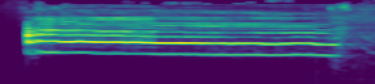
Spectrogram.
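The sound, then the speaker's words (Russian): A person voices a single sustained, high-pitched scream as a demonstration of a heart-rending scream, loud and steady for about a second and a half before cutting off abruptly, with no other sound around it. “продемонстрируйте душераздирающий крик, пожалуйста.”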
